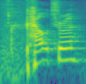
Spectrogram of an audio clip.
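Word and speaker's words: Petr: Jimmy Rivera versus Pelter. Even though it's spelled P-E-T-R, there's obviously an invisible L and an invisible A.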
